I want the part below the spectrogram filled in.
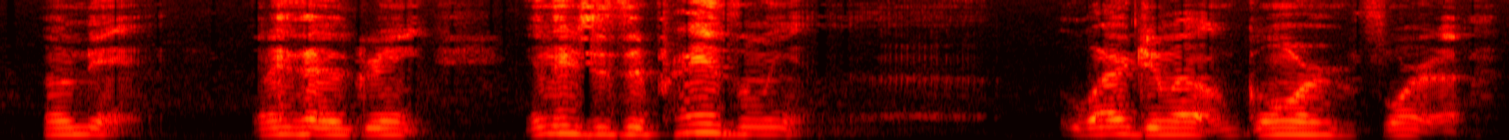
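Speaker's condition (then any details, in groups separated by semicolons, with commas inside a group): Cerebral palsy; affects all muscles; able to speak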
